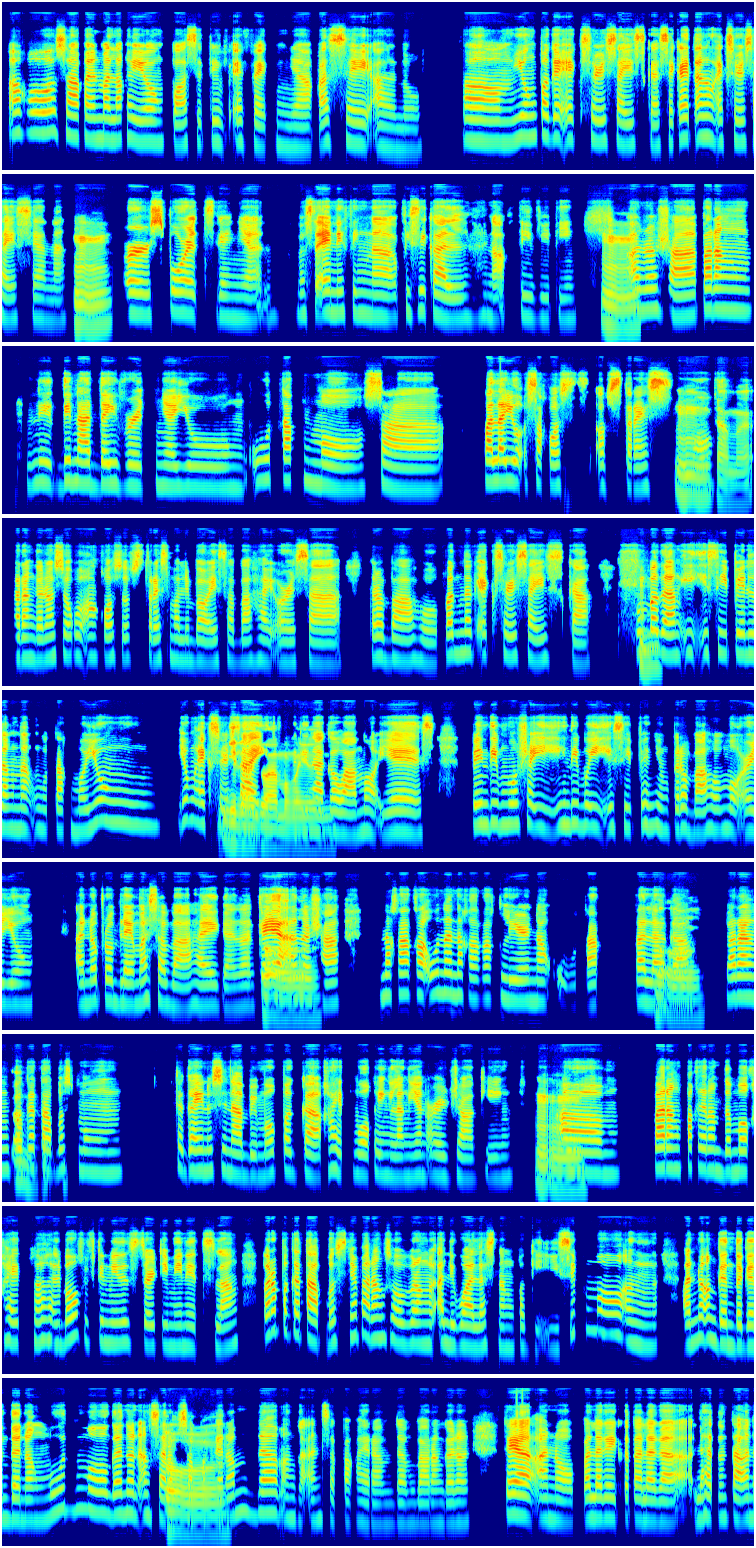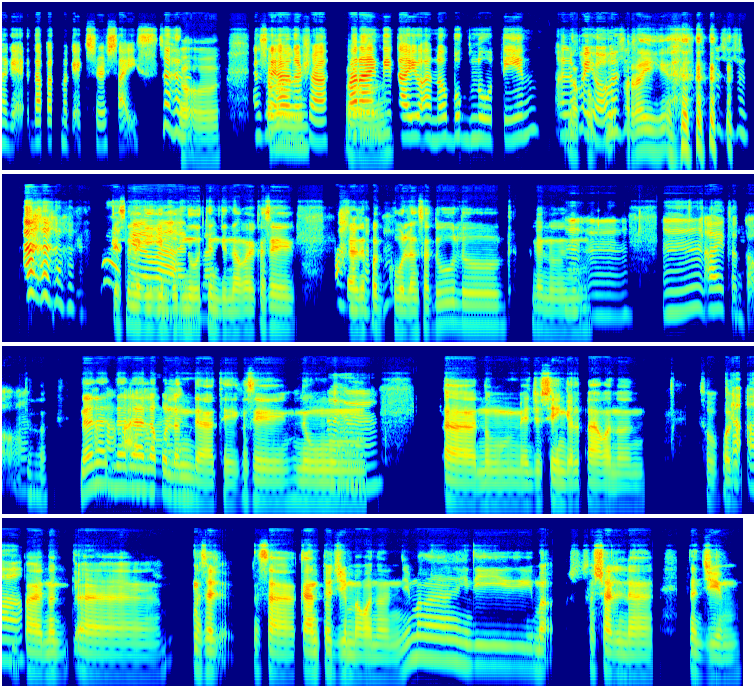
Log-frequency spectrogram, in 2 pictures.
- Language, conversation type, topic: Filipino, unstructured, Ano ang mga positibong epekto ng regular na pag-eehersisyo sa kalusugang pangkaisipan?
- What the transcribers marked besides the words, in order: in English: "positive effect"; sniff; in English: "cause of stress"; in English: "cause of stress"; sniff; chuckle; chuckle; laugh; laughing while speaking: "Alam mo 'yon?"; giggle; other noise; chuckle; unintelligible speech; sniff; other background noise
